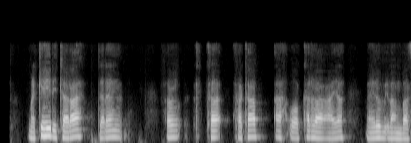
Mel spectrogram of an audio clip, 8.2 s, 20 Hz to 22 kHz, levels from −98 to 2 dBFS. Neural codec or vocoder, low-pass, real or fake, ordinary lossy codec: codec, 16 kHz, 1.1 kbps, Voila-Tokenizer; 7.2 kHz; fake; none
